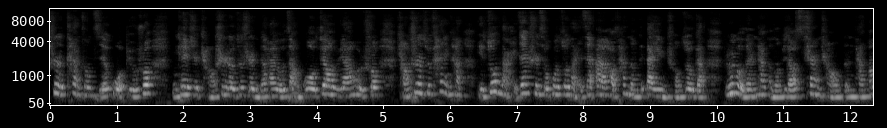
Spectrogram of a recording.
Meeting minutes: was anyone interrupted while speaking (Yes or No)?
No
